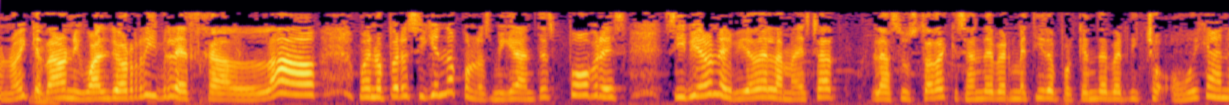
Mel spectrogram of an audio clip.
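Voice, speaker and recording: A woman's voice: on the high side, highs cut off. A woman playing a posh, self-absorbed young woman from Mexico City, chattering in a valley-girl drawl with English catchwords and Mexico City slang. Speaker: comic character on a radio show.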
